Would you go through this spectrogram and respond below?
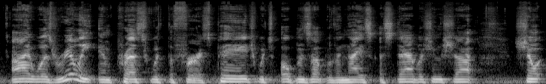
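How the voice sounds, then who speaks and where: A man giving an enthusiastic, casual comic book review, often repeating himself as he talks. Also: mid-range voice. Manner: enthusiastic, repeats "again" and "your".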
